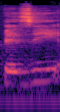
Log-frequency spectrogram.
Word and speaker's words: busy: asking the children, like the word busy under the U, what part of this word makes the I sound and where should we put it?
